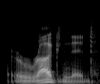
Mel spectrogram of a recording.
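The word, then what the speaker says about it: Rougned: It's pronounced Rugnid.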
